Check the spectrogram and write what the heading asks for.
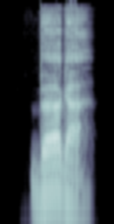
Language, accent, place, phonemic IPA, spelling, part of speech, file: German, Germany, Berlin, /ˈbœʁɡɐ/, Burger, noun, De-Burger.ogg
- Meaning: A burger; a hamburger, cheeseburger, or similar American-style sandwich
